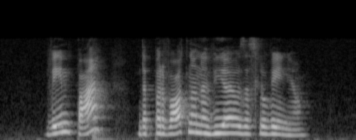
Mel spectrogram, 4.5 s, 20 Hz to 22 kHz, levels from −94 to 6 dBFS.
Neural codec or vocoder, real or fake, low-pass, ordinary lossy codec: none; real; 7.2 kHz; none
